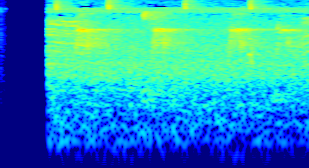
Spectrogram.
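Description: Dead silence for a moment, then faint outdoor background hiss with a few distant bird chirps.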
